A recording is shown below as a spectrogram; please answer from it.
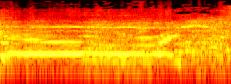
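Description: People singing in long, held notes that step from one pitch to the next, over the chatter of a crowded room.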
